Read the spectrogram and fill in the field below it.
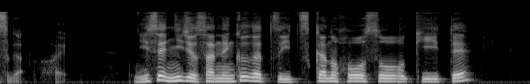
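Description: A speech clip with two bursts of packet loss, at 3.89 to 3.99 s and 4.67 to 4.76 s. Each gap is concealed by a fading repeat of the preceding sound before the speech resumes further on, missing roughly 80 ms and 60 ms. On a spectrogram, smeared, decaying energy bridges each hole.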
